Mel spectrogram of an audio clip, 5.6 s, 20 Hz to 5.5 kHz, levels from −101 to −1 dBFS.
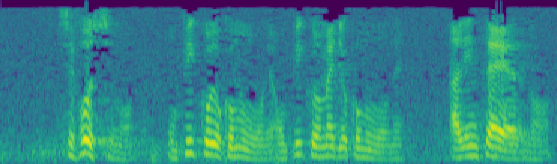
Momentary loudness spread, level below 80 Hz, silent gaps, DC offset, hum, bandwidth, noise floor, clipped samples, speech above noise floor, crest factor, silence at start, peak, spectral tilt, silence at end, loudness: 18 LU; -56 dBFS; none; under 0.1%; none; 5 kHz; -39 dBFS; under 0.1%; 22 dB; 18 dB; 0 s; 0 dBFS; -8.5 dB/octave; 0.1 s; -17 LUFS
